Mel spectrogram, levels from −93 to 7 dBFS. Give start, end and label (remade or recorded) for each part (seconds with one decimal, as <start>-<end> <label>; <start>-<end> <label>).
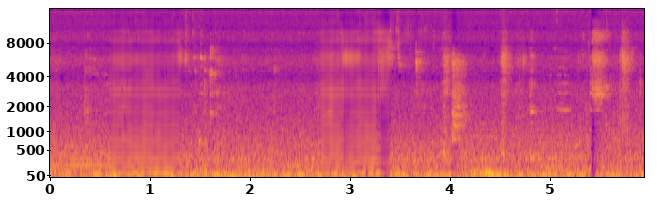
0.0-0.6 recorded; 0.6-1.3 remade; 1.3-2.7 recorded; 2.7-3.4 remade; 3.4-5.9 recorded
